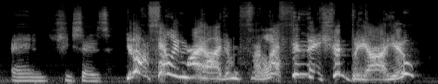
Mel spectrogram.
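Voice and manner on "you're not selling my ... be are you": very high, loud, shrill, withered hag voice. Game master voicing a hag who walks out and speaks: high shriveled hag voice. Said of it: "with this high shriveled voice".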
